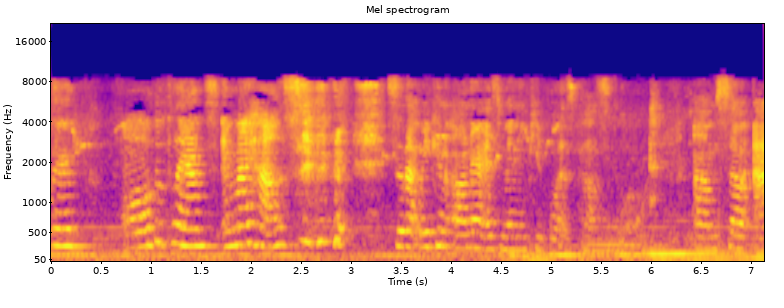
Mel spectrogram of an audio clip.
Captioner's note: laughs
